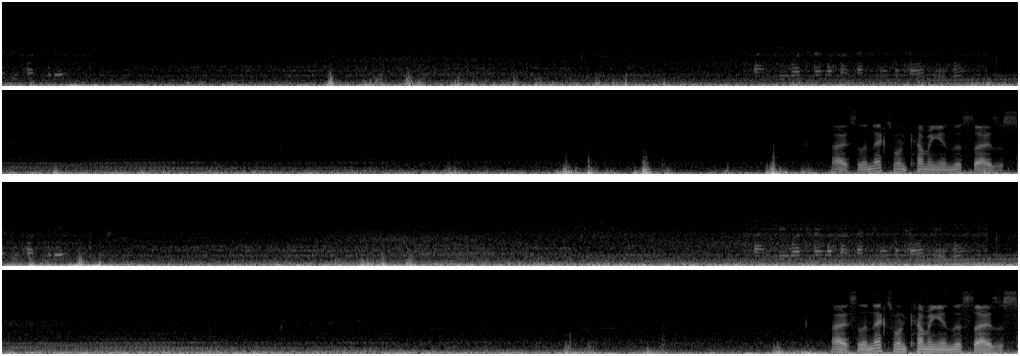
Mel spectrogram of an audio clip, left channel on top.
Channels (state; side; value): quieter; left; 3.4 dB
